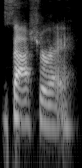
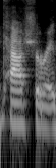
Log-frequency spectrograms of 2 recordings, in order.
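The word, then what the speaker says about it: Chachere: Sachere. Sachere? Yeah, I've been saying Cashere, but it's Sachere.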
